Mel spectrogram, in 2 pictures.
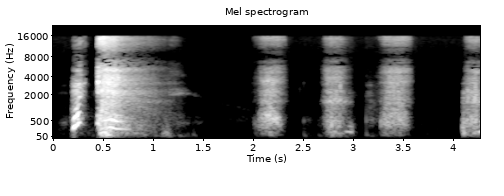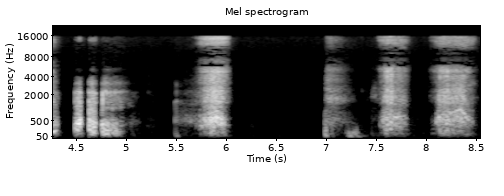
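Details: One loud sneeze followed by a long run of short sniffs and breaths, sniffling with a runny nose from a common cold.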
